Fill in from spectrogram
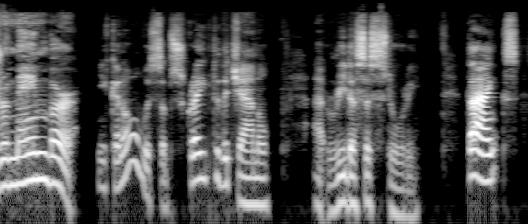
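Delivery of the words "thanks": high, loud sing-song goodbye; cheery bye. Real, not acted. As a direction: wave them off brightly. Cheery sign-off.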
